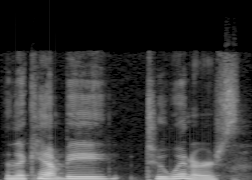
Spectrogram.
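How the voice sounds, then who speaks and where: A woman's voice: fairly high pitch, normal speed, a little mellow. A woman co-hosting a podcast in casual chat, chatty, laughing between words and hedging with fillers. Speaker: podcast co-host.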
